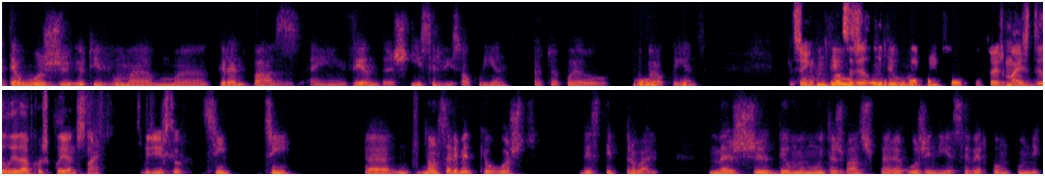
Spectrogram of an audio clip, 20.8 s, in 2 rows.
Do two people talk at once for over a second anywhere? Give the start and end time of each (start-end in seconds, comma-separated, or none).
8.0-9.2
